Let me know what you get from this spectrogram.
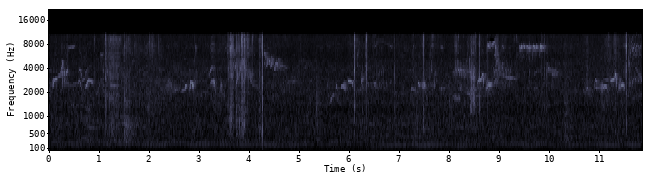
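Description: Small birds chirping in short, scattered calls over a steady low hum, with a few sharp clicks or rustles.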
